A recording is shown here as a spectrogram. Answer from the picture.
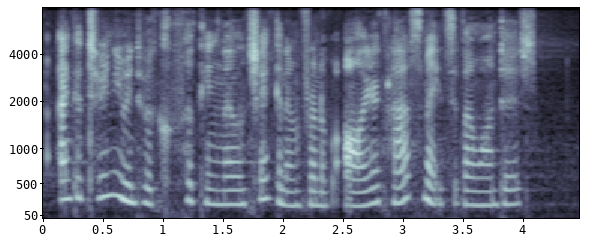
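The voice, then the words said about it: Speaks with an accent. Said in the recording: “Who could resist that accent, right?”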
